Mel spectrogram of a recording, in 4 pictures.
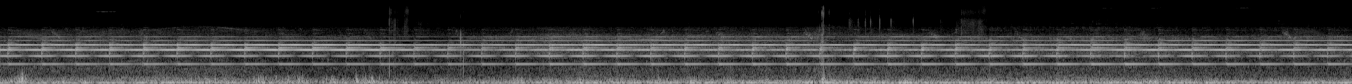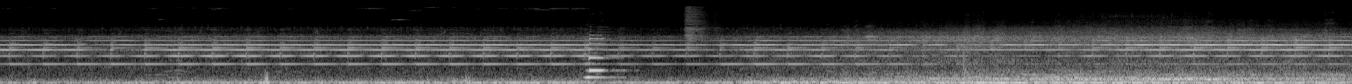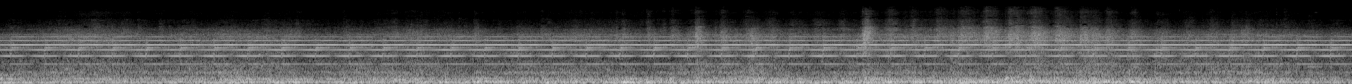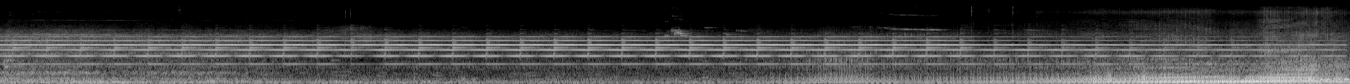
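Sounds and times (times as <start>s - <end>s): diesel locomotive engine: 0.0s - 54.0s
level crossing alarm bells: 0.0s - 54.0s.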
